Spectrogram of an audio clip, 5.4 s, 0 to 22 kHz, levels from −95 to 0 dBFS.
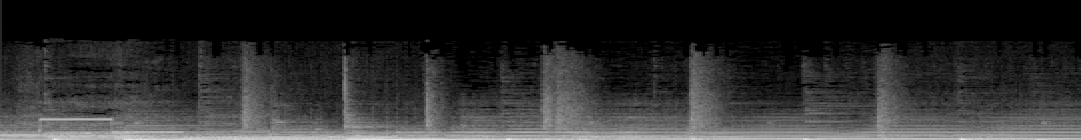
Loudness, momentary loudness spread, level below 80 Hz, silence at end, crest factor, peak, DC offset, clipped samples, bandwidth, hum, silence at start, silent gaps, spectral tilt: -22 LUFS; 11 LU; -24 dBFS; 0 s; 14 dB; -6 dBFS; under 0.1%; under 0.1%; 9.4 kHz; none; 0 s; none; -8 dB/octave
